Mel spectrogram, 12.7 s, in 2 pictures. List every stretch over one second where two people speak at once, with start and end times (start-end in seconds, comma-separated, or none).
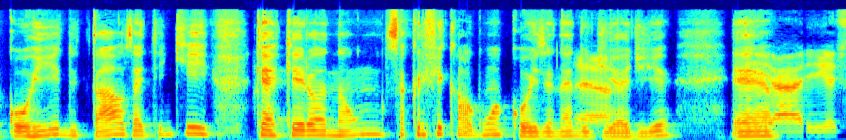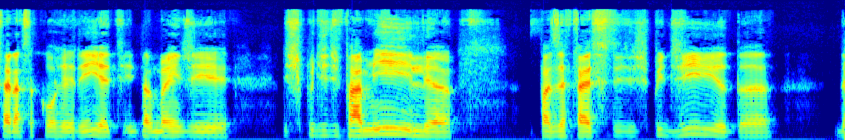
none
